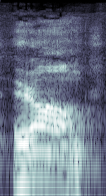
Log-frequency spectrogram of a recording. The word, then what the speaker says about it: wrong: WRONG, क्या पढ़ेंगे इसे रॉन्ग ना कि wrong।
